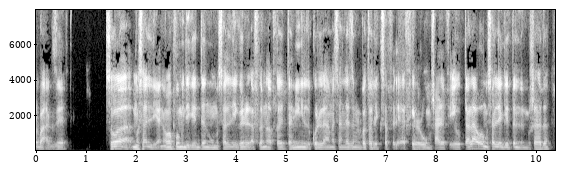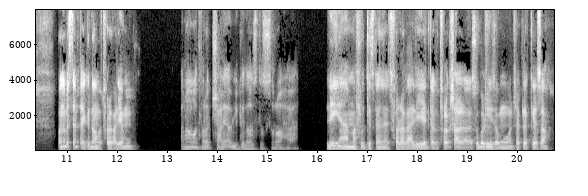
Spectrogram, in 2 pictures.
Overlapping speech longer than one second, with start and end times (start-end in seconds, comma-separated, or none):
none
